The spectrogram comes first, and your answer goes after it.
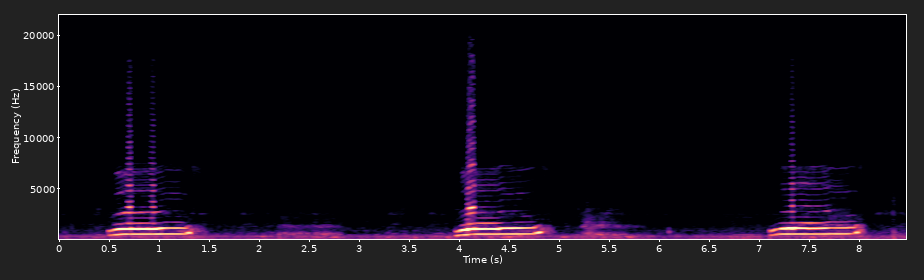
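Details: Cat giving three drawn-out meows roughly three seconds apart, each rising sharply at the start then holding a steady tone with a slight upturn at the end; faint constant hum in the background.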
